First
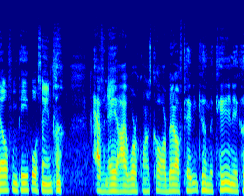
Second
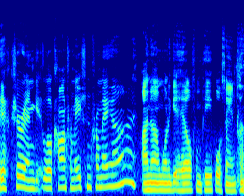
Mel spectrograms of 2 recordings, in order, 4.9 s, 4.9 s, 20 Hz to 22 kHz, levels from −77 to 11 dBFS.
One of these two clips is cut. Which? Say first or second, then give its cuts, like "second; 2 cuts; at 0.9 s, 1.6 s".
second; 1 cut; at 2.8 s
